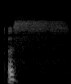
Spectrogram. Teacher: fricative alveolar yang berbunyi es bunyi es merupakan bunyi tak bersuara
